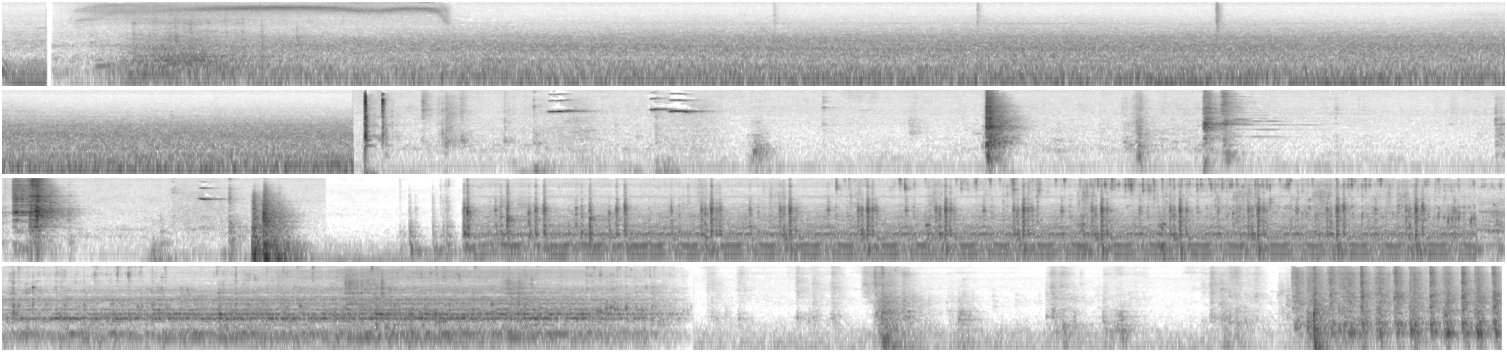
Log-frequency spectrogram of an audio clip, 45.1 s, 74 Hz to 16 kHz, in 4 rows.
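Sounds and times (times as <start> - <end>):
knocks clicks and clatter: 25.6 - 33.6.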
